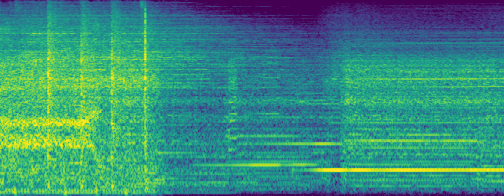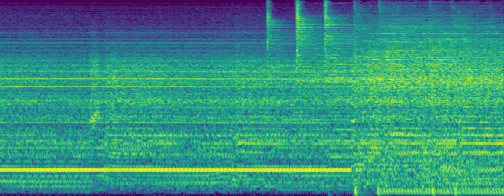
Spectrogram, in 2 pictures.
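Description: Live rock band with electric guitars, bass guitar and drums playing loud, then dropping out about a second and a half in to ringing, held guitar notes with one long sustained tone, before the whole band comes back in near the end.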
